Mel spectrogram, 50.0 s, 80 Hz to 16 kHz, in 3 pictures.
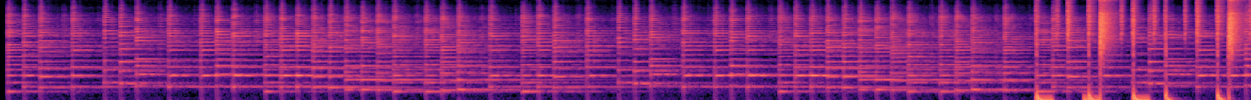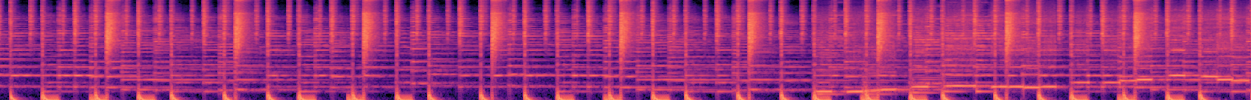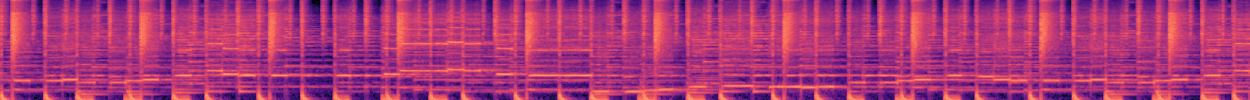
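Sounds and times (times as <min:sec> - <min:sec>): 
sensual rhythmic music tuned to 432 Hz: 0:13.8 - 0:50.0.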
